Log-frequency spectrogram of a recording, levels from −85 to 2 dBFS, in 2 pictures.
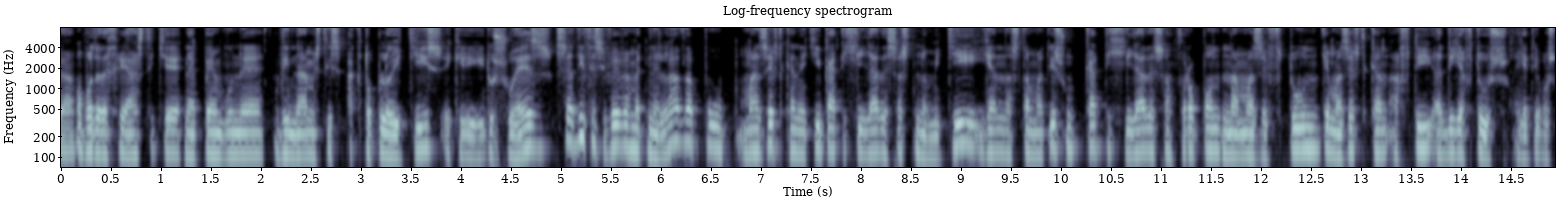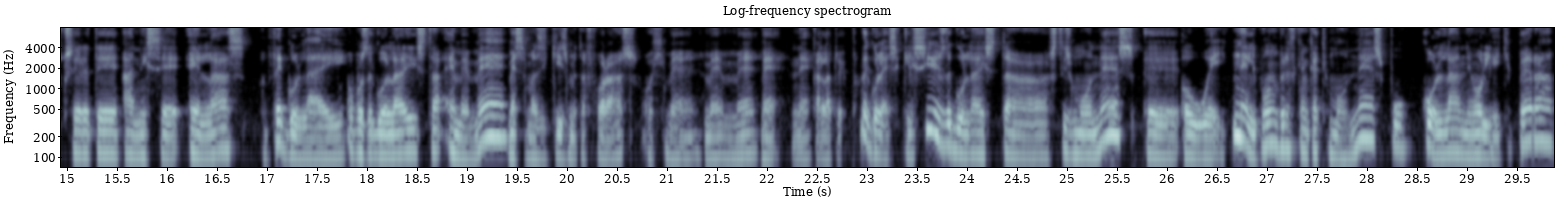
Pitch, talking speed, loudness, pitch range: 120 Hz, 165 wpm, -28 LUFS, 110-140 Hz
